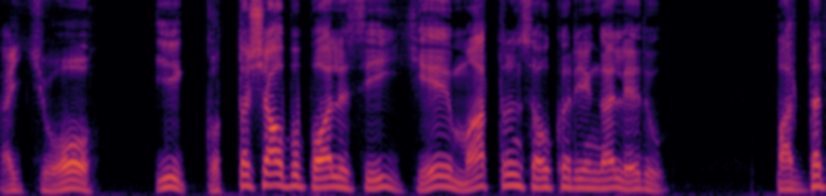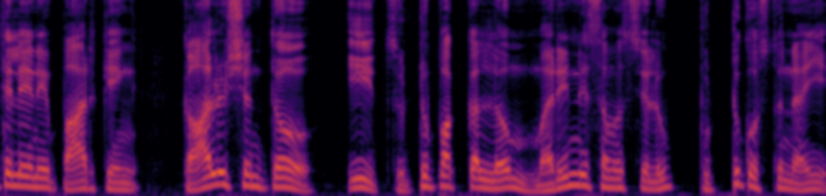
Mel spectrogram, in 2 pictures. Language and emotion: Telugu, disgusted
